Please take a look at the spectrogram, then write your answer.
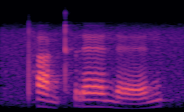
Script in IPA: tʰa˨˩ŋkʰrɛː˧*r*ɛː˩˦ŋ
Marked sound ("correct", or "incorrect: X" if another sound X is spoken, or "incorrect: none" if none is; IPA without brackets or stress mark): incorrect: n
